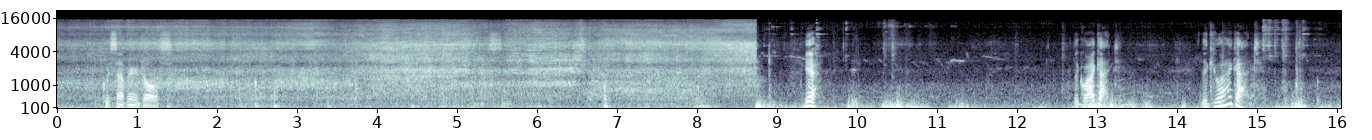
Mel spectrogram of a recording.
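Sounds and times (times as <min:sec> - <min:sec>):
hose nozzle spraying water: 0:00.0 - 0:08.8.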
